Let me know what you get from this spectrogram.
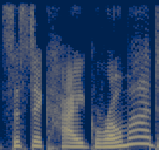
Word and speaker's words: cystic hygroma: You were born, I feel like I'm going to butcher this, but with a condition called cystic hygroma. Did I say it right? – Yeah, you said it right.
